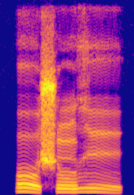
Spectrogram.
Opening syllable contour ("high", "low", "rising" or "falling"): falling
